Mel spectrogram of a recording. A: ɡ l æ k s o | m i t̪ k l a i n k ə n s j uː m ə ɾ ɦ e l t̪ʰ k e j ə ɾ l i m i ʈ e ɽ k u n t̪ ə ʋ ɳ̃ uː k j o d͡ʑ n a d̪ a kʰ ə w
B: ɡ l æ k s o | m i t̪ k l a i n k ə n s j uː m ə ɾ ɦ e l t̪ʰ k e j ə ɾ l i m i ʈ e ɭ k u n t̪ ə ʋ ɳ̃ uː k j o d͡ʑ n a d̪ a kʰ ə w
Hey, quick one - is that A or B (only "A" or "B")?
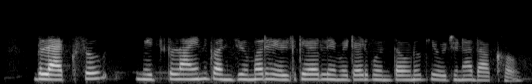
A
